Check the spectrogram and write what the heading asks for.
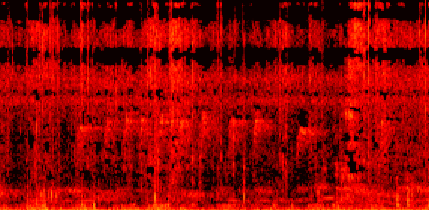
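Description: Faint handling noise: a scatter of soft clicks and rustles from dry grass and wet mud around an eel held in a hand.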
